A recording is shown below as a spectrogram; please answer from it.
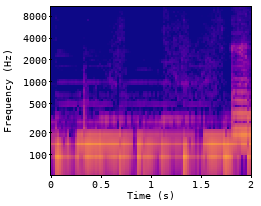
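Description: A wide flat paintbrush scrubbing acrylic paint onto a canvas in quick up-and-down strokes, a rough scratchy rubbing, over background music with a steady low bass line.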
